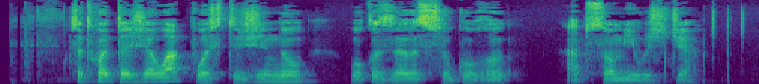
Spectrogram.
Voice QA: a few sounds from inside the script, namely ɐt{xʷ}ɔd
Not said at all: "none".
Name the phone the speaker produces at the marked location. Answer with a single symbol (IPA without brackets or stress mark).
xʷ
